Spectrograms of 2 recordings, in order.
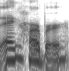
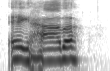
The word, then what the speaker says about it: Egg Harbor: I was very upset when he pronounced it Egg Harbor. I'm like, come on. – Come on. You know how to say Egg Haba. – Egg Haba.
